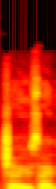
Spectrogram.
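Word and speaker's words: José: No, it's Portuguese. – What do you mean? – Jose. They pronounce the J's.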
